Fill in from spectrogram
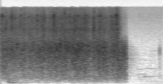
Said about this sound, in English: And it turned out that what they were doing was holding their breath. They do eventually clap.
